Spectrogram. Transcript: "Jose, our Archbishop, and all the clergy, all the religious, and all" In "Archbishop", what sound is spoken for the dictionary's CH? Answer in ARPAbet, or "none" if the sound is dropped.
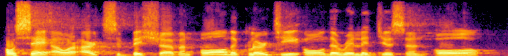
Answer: S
